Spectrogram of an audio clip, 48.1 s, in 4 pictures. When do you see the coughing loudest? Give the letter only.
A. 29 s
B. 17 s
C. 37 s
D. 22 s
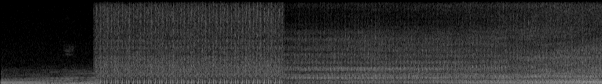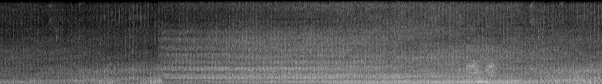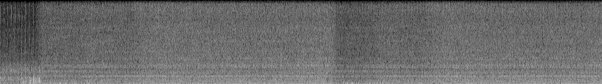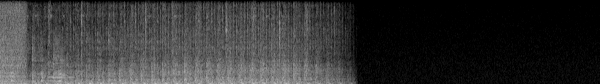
D.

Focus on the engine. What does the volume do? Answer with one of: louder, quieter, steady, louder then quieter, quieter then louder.
louder.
